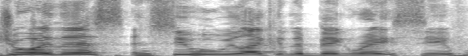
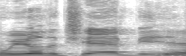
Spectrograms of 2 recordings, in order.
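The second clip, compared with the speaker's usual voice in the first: ordinary delivery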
